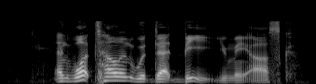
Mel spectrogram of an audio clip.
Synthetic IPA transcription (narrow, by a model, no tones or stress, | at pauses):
ɨ̃nwʌtʰɛlˠə̃nwəd̪̚ðɨt̚b̥ijɨ̰meɪʔæ̰sk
